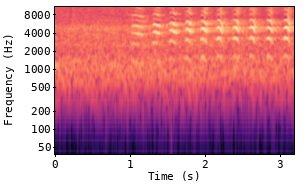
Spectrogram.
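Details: Japanese sparrowhawk during courtship feeding, a male wanting to hand over prey: a fast series of thin, high, falling whistled notes, about two per second and growing louder, over steady broadband background noise.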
